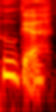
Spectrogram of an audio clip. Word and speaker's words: hygge: g g e and it's a Danish word okay um but yeah I guess you're supposed to say hygge okay I'm supposed to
